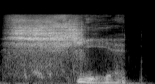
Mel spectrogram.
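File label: reaction negative, male; survivor; coach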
